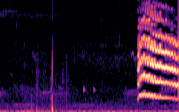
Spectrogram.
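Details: Pet Ringneck and Alexandrine parakeets; a single harsh, strident screech that falls slightly in pitch comes at the end, after a quiet stretch with a brief click.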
